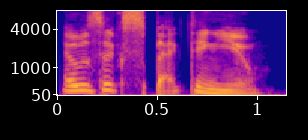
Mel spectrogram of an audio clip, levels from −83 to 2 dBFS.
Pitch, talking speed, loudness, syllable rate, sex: 145 Hz, 210 wpm, -18 LUFS, 5.8 syllables/s, male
